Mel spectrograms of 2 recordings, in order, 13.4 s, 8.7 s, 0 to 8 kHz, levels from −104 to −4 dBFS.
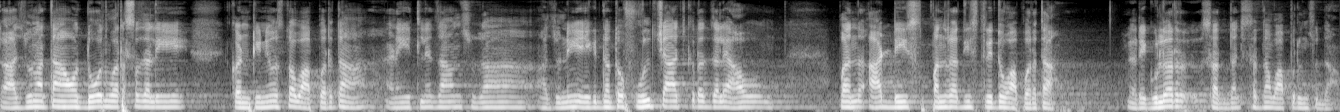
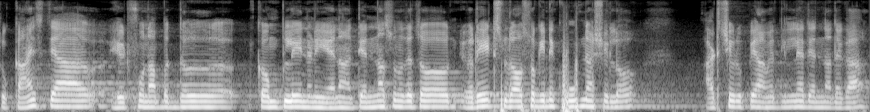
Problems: none marked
